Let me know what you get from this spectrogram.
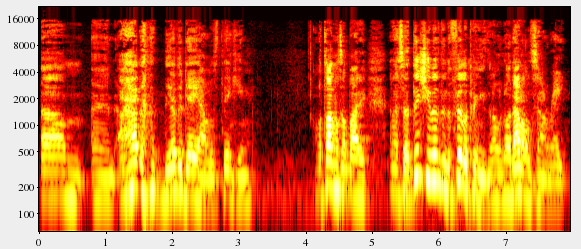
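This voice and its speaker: A man hosting a podcast, telling stories casually in a halting, self-deprecating way. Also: a little high, expressive. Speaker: podcast host. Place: in-person podcast recording in Las Vegas.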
